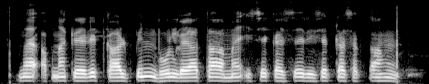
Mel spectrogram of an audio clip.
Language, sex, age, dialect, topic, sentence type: Hindi, male, 18-24, Awadhi Bundeli, banking, question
